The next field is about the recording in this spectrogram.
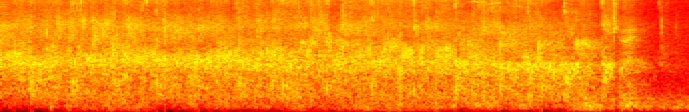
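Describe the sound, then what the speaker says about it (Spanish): Conference audience applauding in a hall in Cartagena, dense steady clapping from many hands filling the room, continuous and loud, tapering off at the very end. "les pido un aplauso para ustedes,"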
